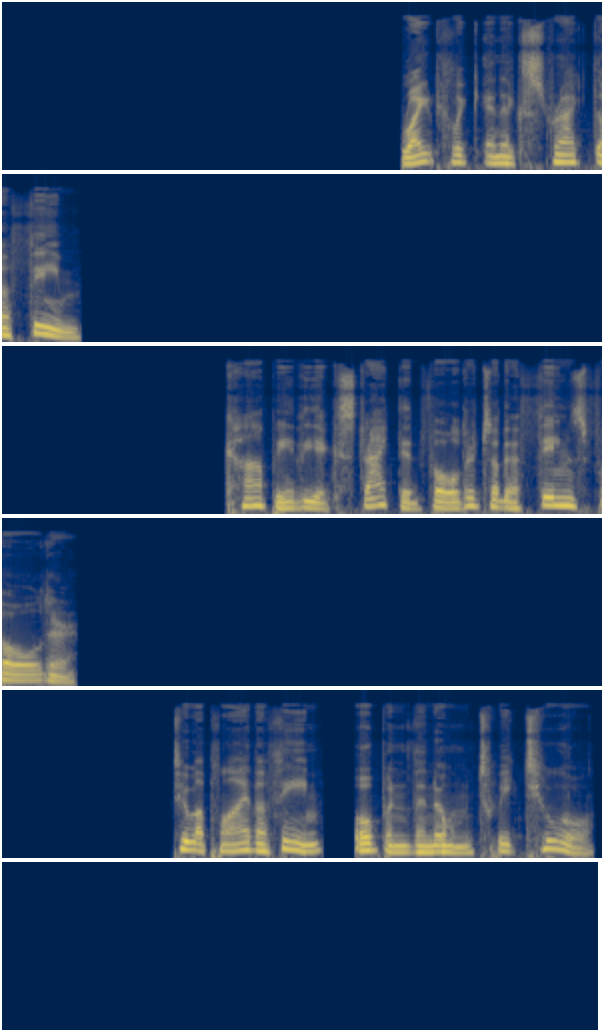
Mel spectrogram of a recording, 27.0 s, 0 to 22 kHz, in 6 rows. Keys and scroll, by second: 24.7 Return, 24.7 typing.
